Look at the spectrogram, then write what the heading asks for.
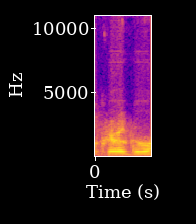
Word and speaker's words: Grogu: No Grogu on my shoulder. For you Blam truckers out there who've been watching for a while, notice I pronounced it correctly that time with no double take. Grogu. That's right, folks.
